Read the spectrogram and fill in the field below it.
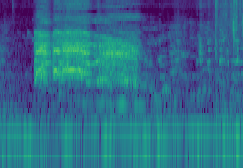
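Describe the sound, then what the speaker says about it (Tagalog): A rooster crows loudly and close by in one long call, followed by softer clucking and farmyard murmurs at a pigeon loft. "ang dami niya rito ng manok"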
